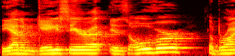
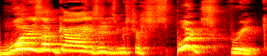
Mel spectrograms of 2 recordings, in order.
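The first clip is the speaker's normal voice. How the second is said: cracked voice, breaking mid-line; 6 semitones higher, 5 dB louder than usual. A host greets his viewers at the start of a new video: voice cracking. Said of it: "My voice cracked there".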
